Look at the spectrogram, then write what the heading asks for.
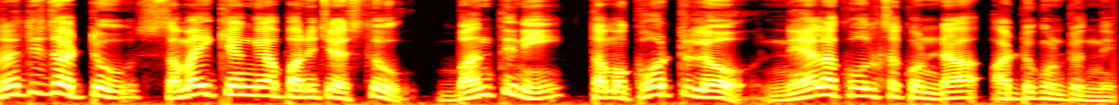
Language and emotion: Telugu, neutral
